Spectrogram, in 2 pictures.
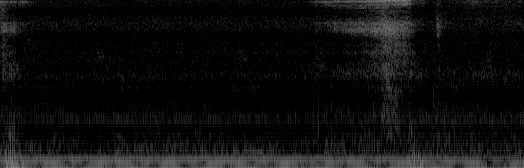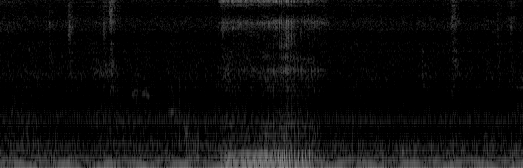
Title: Frenchie Snoring While Sleeping. #frenchies #dogs #doglife #dogsleepsounds #puppy #frenchie #cute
